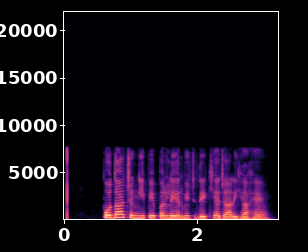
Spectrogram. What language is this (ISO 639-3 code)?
pan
